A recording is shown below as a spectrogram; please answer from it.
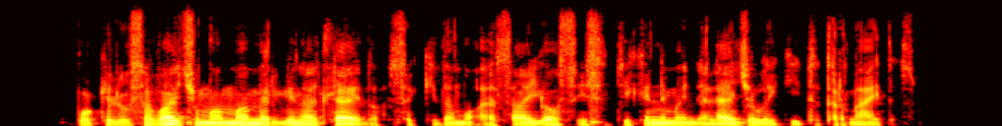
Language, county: Lithuanian, Kaunas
